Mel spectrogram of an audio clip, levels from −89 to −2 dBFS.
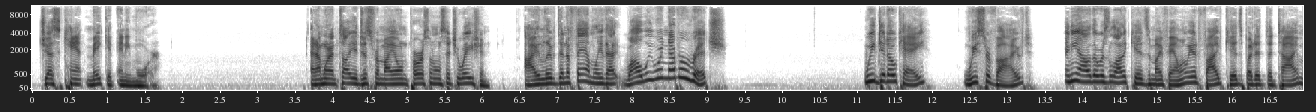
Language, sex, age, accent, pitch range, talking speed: English, male, 30-49, American, 130-175 Hz, 190 wpm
